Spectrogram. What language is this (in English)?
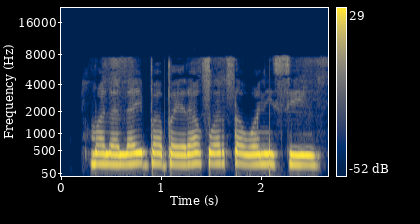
Pashto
